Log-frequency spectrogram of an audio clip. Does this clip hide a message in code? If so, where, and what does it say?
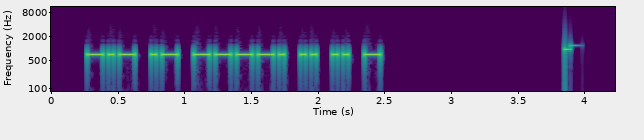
Yes: Morse code from 0.3 to 2.5 s, heard as a keyed tone, about 26 wpm, 700 Hz. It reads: KA9IIT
